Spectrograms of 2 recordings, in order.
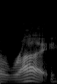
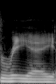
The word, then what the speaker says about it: Rie: It's pronounced Rie. Like, I don't watch her streams, so I don't even remember how she pronounces her own name, but Rie. Why do you keep calling her Rye?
